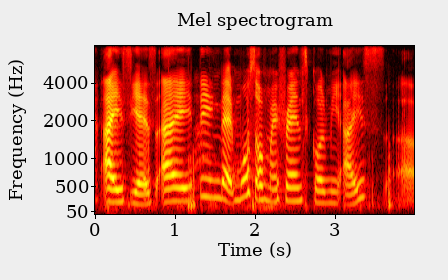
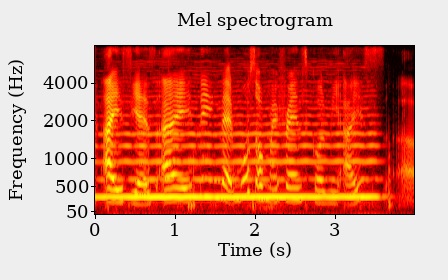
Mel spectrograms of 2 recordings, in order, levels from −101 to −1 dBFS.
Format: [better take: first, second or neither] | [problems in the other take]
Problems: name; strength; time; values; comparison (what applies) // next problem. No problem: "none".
first | background sound (Bowed string instrument); 2 dB above the speech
